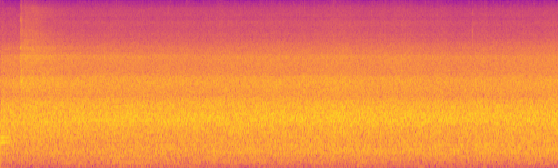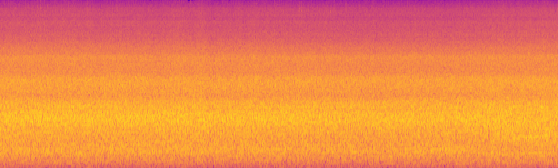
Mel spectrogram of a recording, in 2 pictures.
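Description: A train rumbles and hums steadily as it runs past close by.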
